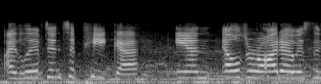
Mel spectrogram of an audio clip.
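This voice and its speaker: A Midwestern American accent amid crowd noise in the background, with audible room echo. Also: woman. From Kansas and Oklahoma. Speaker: interviewer. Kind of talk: casual chat.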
